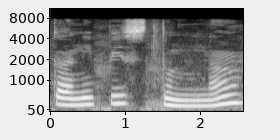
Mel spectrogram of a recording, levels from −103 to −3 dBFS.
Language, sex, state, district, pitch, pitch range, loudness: Telugu, female, Andhra Pradesh, Sri Satya Sai, 215 Hz, 195-255 Hz, -13 LUFS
